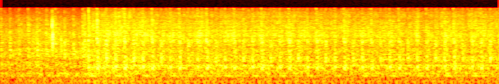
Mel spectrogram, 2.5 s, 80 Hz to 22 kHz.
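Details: 2010 Smart Fortwo 451 0.8 turbodiesel, 119,000 km, after a fuel filter replacement with no air in the system: steady, even diesel clatter with regular firing and no hunting or misses; normal idle.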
